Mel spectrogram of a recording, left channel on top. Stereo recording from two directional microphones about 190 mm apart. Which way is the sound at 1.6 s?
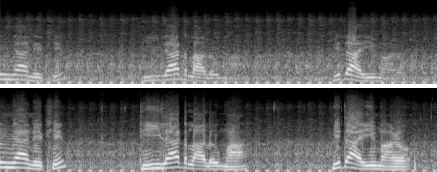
65° right (ahead or behind).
